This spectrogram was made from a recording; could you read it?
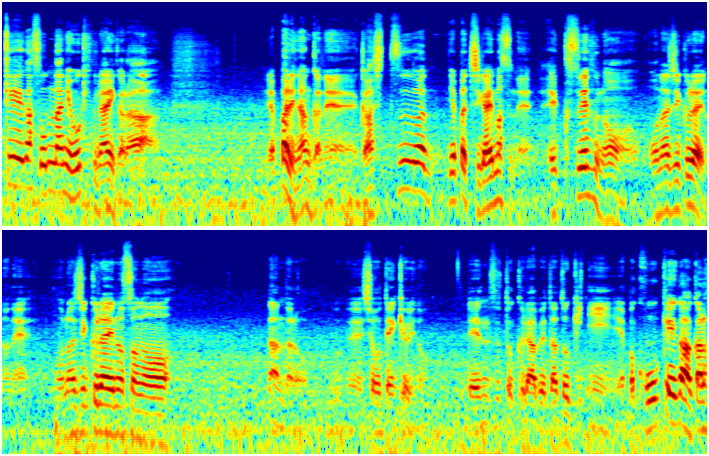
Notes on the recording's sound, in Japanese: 車運転しながら雑談。仕事で訪問先へ向かう車内で運転しながら録音したものです。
